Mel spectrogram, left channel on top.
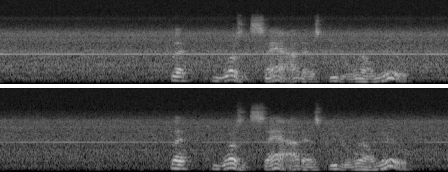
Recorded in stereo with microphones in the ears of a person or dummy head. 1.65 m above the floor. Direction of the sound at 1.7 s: Centre (ahead or behind).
